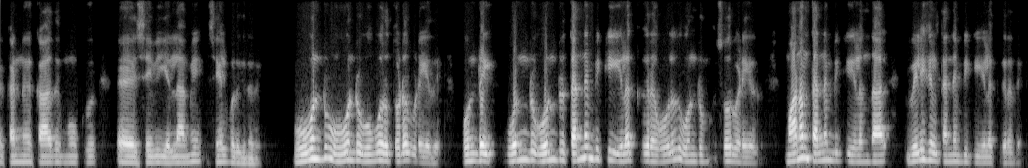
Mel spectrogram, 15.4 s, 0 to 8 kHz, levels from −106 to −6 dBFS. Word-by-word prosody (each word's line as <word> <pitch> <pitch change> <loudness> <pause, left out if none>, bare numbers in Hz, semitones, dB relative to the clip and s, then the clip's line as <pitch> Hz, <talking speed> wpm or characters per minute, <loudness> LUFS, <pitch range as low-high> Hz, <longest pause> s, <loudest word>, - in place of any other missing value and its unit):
கண்ணு, 110 +1 -3 0.2
காது, 110 +1 +2
மூக்கு, 110 0 -11 0.5
அ - - +4 0.3
செவி 110 0 -4
எல்லாமே 105 +4 -2 0.3
செயல்படுகிறது. 100 -6 -7 0.6
ஒவ்வொன்றும் 175 +6 +5
ஒவ்வொன்று 145 +4 +1
ஒவ்வொரு 140 +2 +3
தொடர்பு 140 +2 +1
உடையது. 100 -3 -5 0.4
ஒன்றை 135 +1 +5 0.4
ஒன்று 155 +1 +3 0.2
ஒன்று. 155 +1 -1
தன்னம்பிக்கை 175 0 +2
இழக்கிற 140 -1 0
பொழுது 150 +8 -3
ஒன்றும் 125 -1 -10 0.2
சோர்வடைகிறது. 115 -6 -3 0.5
மனம் 185 +7 +6
தன்னம்பிக்கை 140 -1 0
இழந்தால் 120 +1 +2 0.4
விழிகள் 150 0 +1
தன்னம்பிக்கை 120 -3 -8
இழக்கிறது. 405 - -9
130 Hz, 100 wpm, -23 LUFS, 110-150 Hz, 0.6 s, மனம்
